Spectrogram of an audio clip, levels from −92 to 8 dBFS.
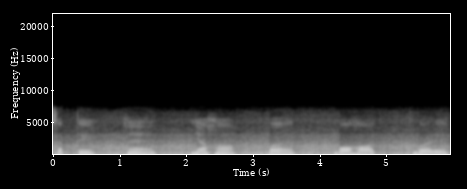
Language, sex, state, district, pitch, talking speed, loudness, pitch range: Hindi, female, Chandigarh, Chandigarh, 205 Hz, 60 wpm, -15 LUFS, 195-220 Hz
